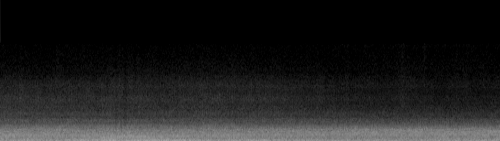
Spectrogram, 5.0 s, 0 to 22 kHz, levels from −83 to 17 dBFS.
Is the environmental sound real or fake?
fake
